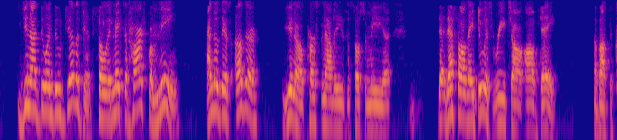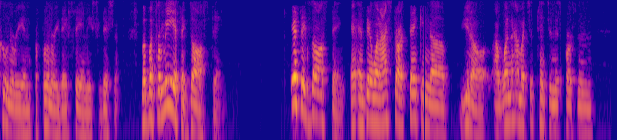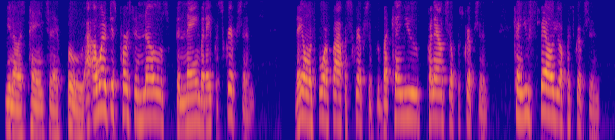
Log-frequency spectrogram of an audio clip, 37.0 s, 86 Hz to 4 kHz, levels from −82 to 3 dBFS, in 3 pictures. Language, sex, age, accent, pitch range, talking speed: English, male, 50-69, American, 120-170 Hz, 160 wpm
